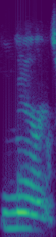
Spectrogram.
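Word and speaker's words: Merhige: you say it again I think it's marriage because I listened to the DVD commentary um and it's like oh that's how you say oh okay okay um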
